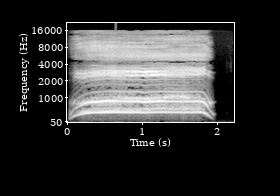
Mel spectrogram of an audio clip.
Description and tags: Low long scream
Screaming low and loud, showing the appearance of multiphonics in a voice when screaming. Possibly caused by noise resonance in in throat area.
Recorded with Zoom H4n
bawl, bellow, clamor, human, long, low, male, noise, resonance, roar, scream, vocal, voice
